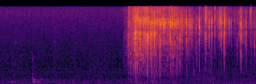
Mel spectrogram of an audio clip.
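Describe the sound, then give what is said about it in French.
Crushing of a lettuce heart: after a near-silent start with one faint tap, a dense burst of crisp crunching and crackling begins partway through and continues in many rapid, uneven snaps to the end. “Une salade. Oui. Ah oui. Wow. C'est le cœur de la salade qu'on une casse.”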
